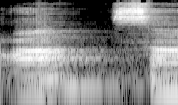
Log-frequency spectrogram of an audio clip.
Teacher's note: আইন বলার সময় গলার ভিতরে একটু চাপ দিবেন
